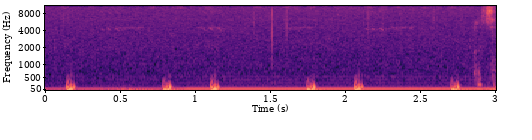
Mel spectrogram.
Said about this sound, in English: Felt my heart beating.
